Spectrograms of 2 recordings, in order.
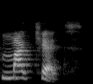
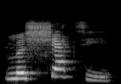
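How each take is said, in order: First: The middle consonant is not a 'sh' sound. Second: The middle consonant is a 'sh' sound. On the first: The speaker calls it wrong. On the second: The speaker calls it right. "The C and H in this word sounds as S H"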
